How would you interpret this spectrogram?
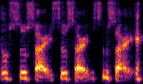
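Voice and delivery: put-on very high Canadian accent, profusely apologetic tone. Describing Canadians, imitating an apologetic Canadian. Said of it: "the apologetic apologetic Canadian that's like".

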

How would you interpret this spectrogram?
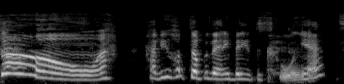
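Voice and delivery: high voice, stretched so. Retelling a first-week law school question from a classmate: imitating how she talks. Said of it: "and this is how she talks".

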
